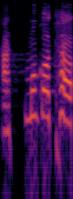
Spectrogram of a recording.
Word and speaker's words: আত্মকথা: এখানে আত্মকথা আছে, আসলে এটার উচ্চারণ হবে আত্মকথা। গোলক চন্দ্রের আত্মকথা।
